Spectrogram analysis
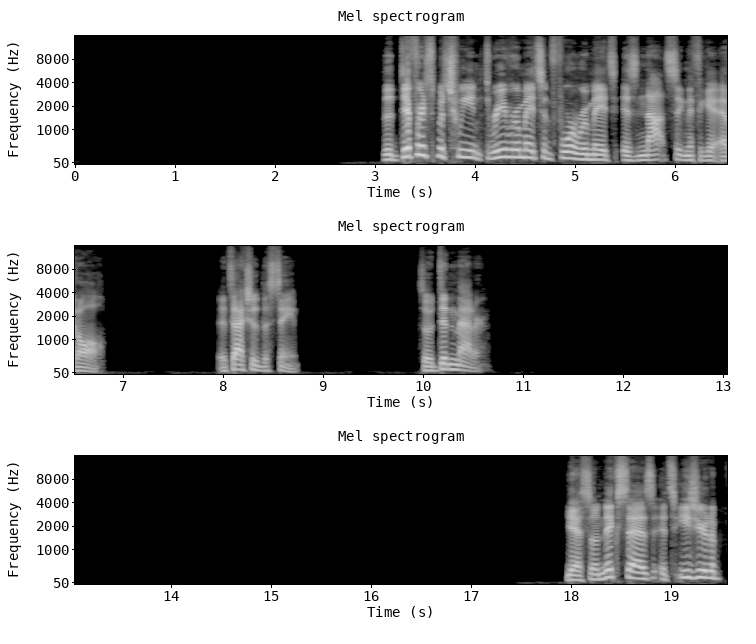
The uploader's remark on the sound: This was a live class recorded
